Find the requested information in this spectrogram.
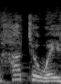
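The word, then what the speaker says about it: Hatuey: enjoy a fine cigar called Hataway Cigars. It's that little red place right there at 16th and V Streets. It's spelled H A T U E Y.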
